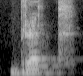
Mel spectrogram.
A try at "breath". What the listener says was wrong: I didn't hear the TH at the end, so let's try it one more. Breath.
